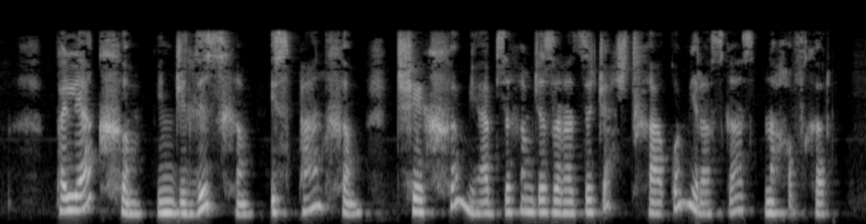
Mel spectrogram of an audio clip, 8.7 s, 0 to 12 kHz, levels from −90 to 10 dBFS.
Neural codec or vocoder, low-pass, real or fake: none; 7.2 kHz; real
